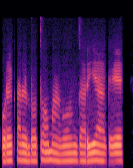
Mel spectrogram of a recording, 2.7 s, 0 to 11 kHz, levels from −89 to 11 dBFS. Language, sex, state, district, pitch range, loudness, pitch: Chakma, female, Tripura, Dhalai, 150-155 Hz, -15 LUFS, 150 Hz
